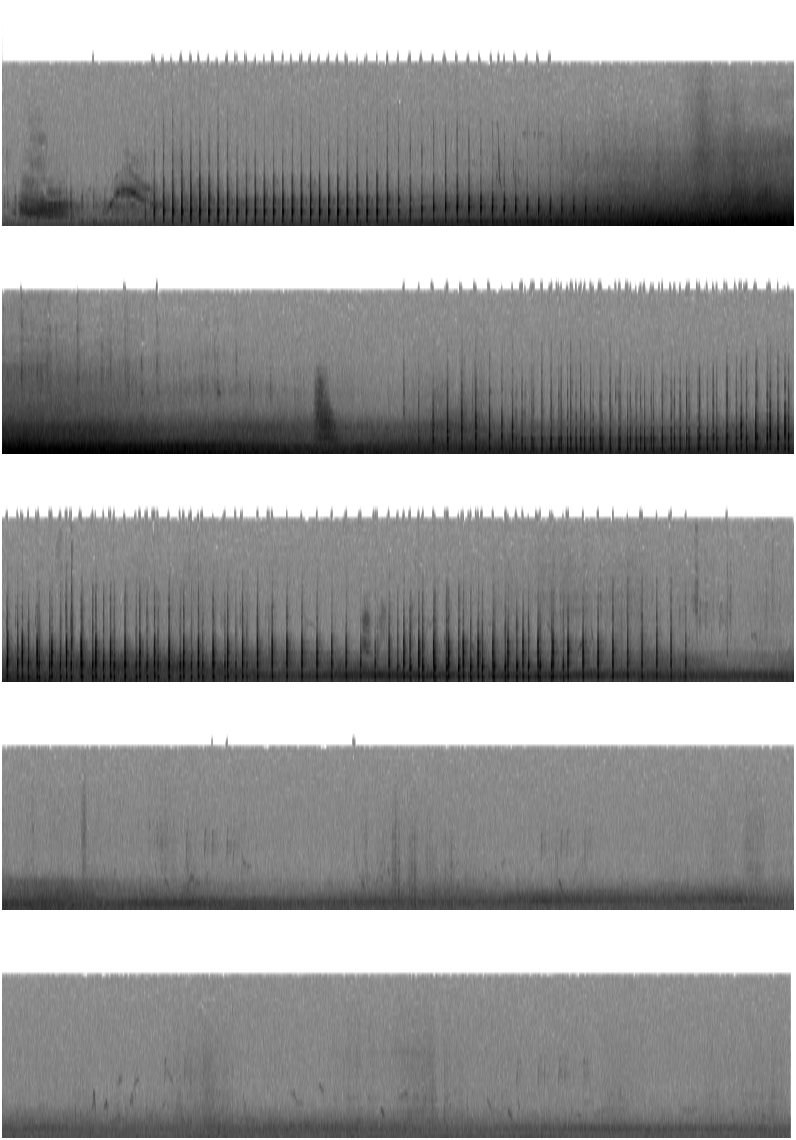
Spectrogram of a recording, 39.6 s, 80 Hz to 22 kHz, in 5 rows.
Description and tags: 20061224.stork.nest.00
the approach of a car seems to stimulate a couple of White Storks in their nest (yes, they were at the nest in full winter) which start clapping their bills
clapping, south-spain, birds, nature, field-recording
